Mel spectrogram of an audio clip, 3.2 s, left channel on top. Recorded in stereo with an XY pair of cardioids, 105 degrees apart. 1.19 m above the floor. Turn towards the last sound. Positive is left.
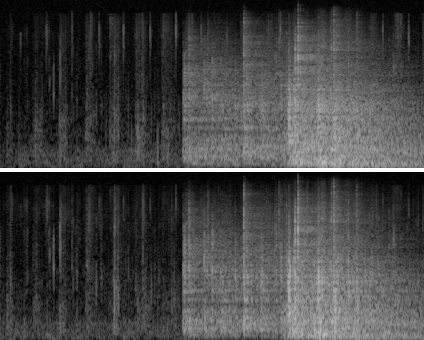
turn(degrees=-35)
